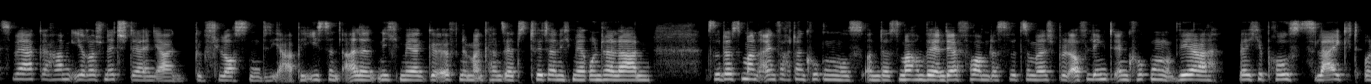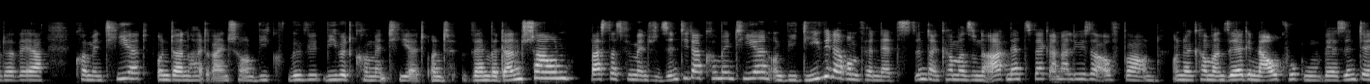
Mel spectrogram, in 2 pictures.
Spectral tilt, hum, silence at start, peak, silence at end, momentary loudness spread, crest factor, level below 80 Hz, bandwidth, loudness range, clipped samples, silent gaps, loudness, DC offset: -3 dB/octave; none; 0 s; -4 dBFS; 0 s; 9 LU; 18 dB; -74 dBFS; 8.6 kHz; 4 LU; under 0.1%; none; -22 LUFS; under 0.1%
